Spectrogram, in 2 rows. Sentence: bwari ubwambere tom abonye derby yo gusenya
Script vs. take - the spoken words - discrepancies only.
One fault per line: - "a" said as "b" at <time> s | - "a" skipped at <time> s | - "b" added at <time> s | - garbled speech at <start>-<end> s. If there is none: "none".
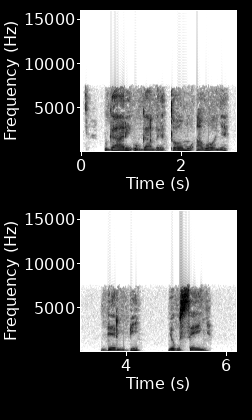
none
